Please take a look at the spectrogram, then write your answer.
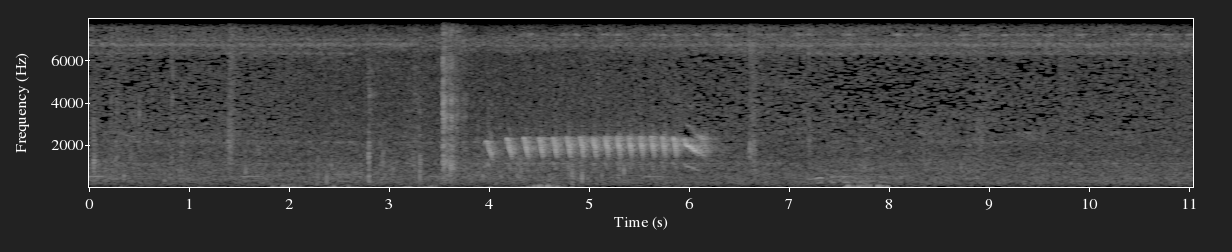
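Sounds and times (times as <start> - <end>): steady high hiss: 0.0 - 11.0
bird singing: 3.9 - 6.3.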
